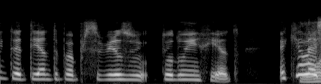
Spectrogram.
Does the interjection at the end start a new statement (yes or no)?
no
